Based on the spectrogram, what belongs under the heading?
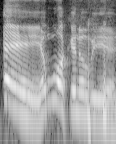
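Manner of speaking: a Jersey dad calling out at a family reunion; imitating a New Jersey dad. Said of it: "New Jersey dialect with my dad".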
